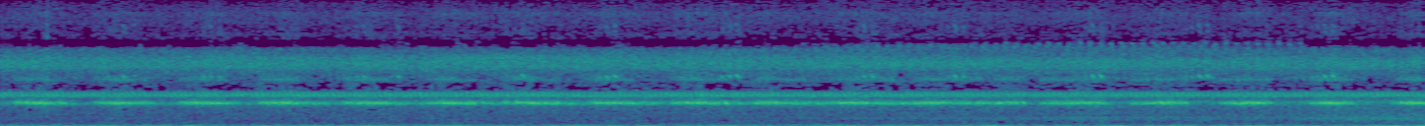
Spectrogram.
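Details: Night-time chorus of crickets in a relaxing sleep soundscape: evenly spaced, high pulsed chirps roughly two each second ride above a constant thin, ringing buzz of further insects.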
